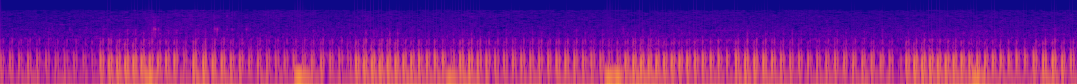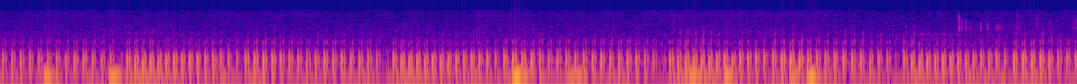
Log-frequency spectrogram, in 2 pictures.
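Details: Domestic cat purring while eating wet food, a deep rumbling purr in steady low pulses about twice a second, with no talking.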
